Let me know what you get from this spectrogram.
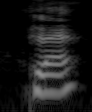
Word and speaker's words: Plein: Isn't Plein not pronounced like that, but spelled the same way? Rain in French? Plein? – Plein? Yes, it is. With the nasal sound on the end? Yeah. Plein. I'm sure in Swiss, Plein. I'm sure in French Swiss, he probably pronounces it like that.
